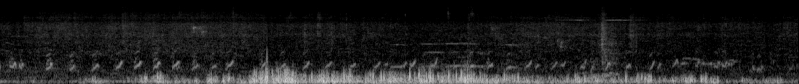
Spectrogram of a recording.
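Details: Pet guinea pigs eating vegetables: a quick run of short, squeaky chirps, about four a second, over steady crunching and chewing noises.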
